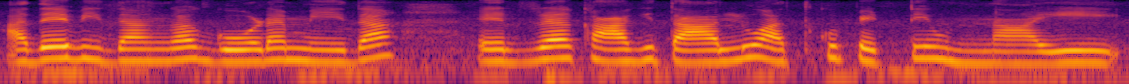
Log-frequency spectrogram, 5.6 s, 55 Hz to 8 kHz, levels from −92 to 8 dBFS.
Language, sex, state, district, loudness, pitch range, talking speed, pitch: Telugu, female, Telangana, Mahabubabad, -15 LUFS, 210-245 Hz, 75 wpm, 220 Hz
